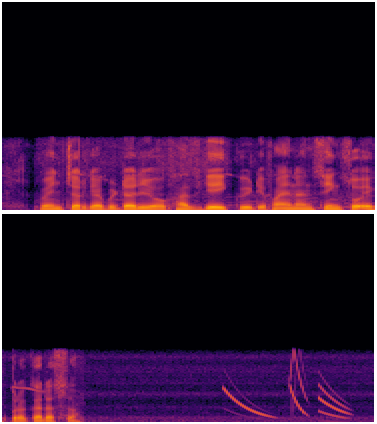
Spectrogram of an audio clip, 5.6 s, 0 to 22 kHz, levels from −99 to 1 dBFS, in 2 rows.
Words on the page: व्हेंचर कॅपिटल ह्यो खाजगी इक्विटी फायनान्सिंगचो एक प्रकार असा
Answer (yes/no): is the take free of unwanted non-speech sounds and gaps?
no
